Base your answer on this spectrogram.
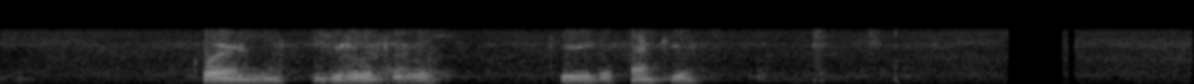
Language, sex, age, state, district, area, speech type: Dogri, male, 30-45, Jammu and Kashmir, Reasi, rural, conversation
